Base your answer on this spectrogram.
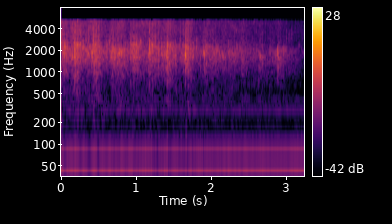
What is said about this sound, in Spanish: Un gran aplauso de parte de Iglesia Josué para todos ustedes.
